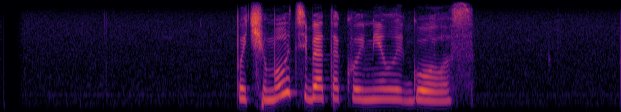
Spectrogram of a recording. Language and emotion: Russian, positive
